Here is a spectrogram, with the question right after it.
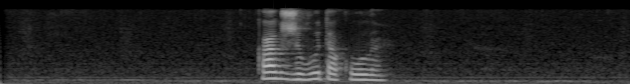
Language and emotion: Russian, neutral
